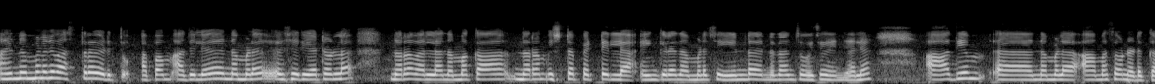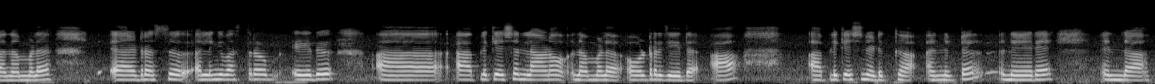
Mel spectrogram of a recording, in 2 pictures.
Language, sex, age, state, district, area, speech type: Malayalam, female, 18-30, Kerala, Pathanamthitta, urban, spontaneous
